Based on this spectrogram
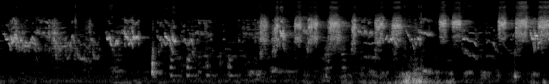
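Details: Budgies chirping in a fast, even series of high scratchy notes, preceded by softer warbling and a low thud in the middle.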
